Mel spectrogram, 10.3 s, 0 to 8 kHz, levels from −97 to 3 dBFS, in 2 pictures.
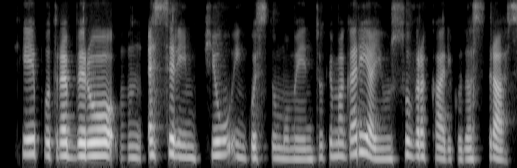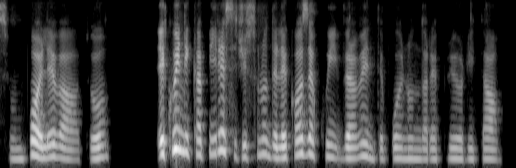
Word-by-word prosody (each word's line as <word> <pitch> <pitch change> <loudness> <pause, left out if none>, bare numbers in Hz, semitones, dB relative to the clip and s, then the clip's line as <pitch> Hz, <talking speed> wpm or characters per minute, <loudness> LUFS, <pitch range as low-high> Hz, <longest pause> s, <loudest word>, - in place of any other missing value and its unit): che 260 0 -1
potrebbero, 230 -1 +4
mhmm, 200 -1 -10
essere 245 +1 -1
in 200 -3 -8
più 240 +5 -3
in 210 -3 -11
questo 195 0 -9
momento, 180 +1 -10
che 230 - -11
magari 255 +6 -2
hai 185 -7 -1
un 180 0 -8
sovraccarico 190 -4 -7
da 180 0 -6
stress 180 -1 -6
un 180 0 -10
po' 240 +3 +7
elevato. 190 0 -1 0.5
E 255 - +10
quindi 330 -1 +10
capire 260 +5 0
se 230 -8 -9
ci 210 - -6
sono 250 +6 -7
delle 195 -4 +2
cose 265 +5 +1
a 250 - -2
cui 215 -5 -8
veramente 190 -1 -2
puoi 185 +2 -6
non 180 -1 -7
dare 175 0 -10
priorità. 180 -1 -9
200 Hz, 195 wpm, -22 LUFS, 180-235 Hz, 0.5 s, E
